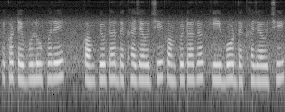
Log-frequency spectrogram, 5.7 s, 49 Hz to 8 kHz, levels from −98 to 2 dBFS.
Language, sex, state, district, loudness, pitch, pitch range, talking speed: Odia, female, Odisha, Malkangiri, -18 LUFS, 220 Hz, 210-225 Hz, 85 wpm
